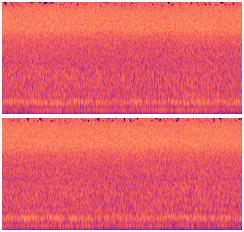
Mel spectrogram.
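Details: Honey bees swarming busily at a beehive entrance in a rural setting, producing a continuous layered hum: deep droning tones under a wide airy buzz, level and constant with no pauses or other sounds.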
